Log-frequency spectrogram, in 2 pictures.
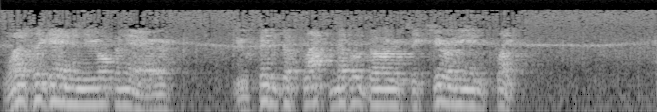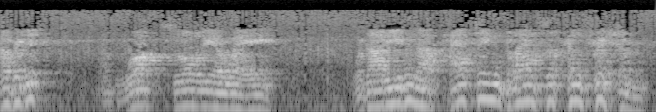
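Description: An actor playing an all-knowing narrator of fate in an old radio drama, grave, deliberate and accusing. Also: male voice, mid-range voice, expressive, close to an everyday voice. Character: ominous all-knowing narrator addressing the wrongdoer. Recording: muffled, distant, echoing, noisy vintage radio recording.

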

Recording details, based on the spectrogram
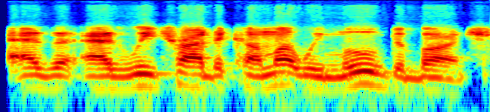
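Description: A man's voice: mid-range voice, normal speed, husky, dry recording. Tinny-sounding man telling his story. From Kansas City, Missouri. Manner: relaxed, storytelling with many restarts. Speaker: guest. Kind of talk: casual podcast chat. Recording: dry, tinny phone-like sound.

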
